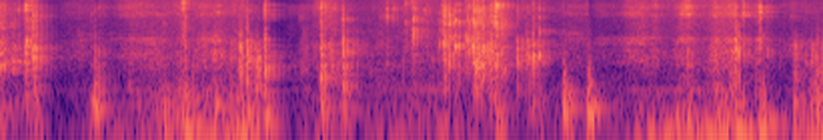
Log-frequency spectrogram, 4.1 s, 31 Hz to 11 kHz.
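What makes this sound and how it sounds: An empty blue flexible silicone/rubber ice cube tray with 15 hollow cells is bent, twisted and tapped with long nails. The result is a steady run of dull, low-heavy crunching and squishing with soft taps scattered throughout, and little bright content.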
